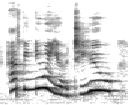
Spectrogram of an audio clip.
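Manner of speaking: high-pitched, excited squirrel greeting; cheery well-wishing. Acted. Squirrel greets Mister Turtle at New Year, cheery well-wishing. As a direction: wish it brightly, way up high.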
